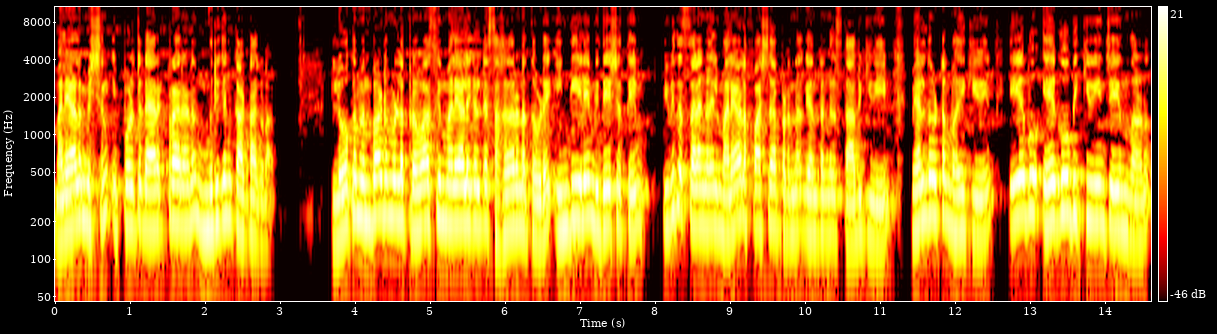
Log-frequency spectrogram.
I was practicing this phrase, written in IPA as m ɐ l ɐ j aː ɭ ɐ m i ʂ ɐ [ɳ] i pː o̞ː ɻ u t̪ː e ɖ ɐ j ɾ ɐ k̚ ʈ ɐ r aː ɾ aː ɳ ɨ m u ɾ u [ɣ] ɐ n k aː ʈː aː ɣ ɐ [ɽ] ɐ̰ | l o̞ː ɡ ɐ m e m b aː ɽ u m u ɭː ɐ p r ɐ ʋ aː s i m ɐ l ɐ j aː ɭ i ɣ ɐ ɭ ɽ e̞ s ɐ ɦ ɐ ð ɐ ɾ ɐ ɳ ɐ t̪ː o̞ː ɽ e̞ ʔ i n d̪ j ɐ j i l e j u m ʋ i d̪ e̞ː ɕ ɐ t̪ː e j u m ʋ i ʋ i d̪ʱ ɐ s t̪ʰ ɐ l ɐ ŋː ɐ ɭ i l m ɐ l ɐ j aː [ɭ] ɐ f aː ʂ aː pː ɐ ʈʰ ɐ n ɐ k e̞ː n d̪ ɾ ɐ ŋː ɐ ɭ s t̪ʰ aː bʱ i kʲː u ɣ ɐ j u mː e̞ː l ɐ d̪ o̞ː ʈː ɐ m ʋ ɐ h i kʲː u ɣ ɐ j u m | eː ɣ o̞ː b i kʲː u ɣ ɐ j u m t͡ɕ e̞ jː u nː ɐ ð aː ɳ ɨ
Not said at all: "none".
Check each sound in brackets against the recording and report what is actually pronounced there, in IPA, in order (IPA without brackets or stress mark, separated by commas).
n, ɣ, ɽ, ɭ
